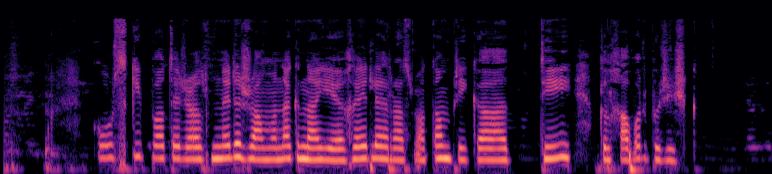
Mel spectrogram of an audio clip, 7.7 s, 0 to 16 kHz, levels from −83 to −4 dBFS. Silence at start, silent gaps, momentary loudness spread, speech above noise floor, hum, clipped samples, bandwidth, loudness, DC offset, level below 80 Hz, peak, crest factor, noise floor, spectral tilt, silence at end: 0.05 s; none; 11 LU; 34 dB; none; under 0.1%; 11.5 kHz; -27 LUFS; under 0.1%; -46 dBFS; -12 dBFS; 16 dB; -60 dBFS; -5.5 dB/octave; 0.85 s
